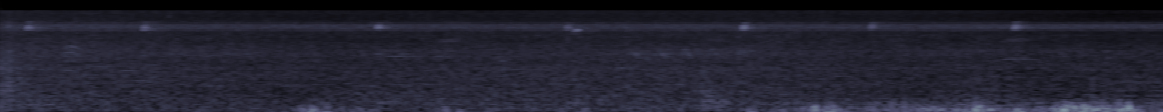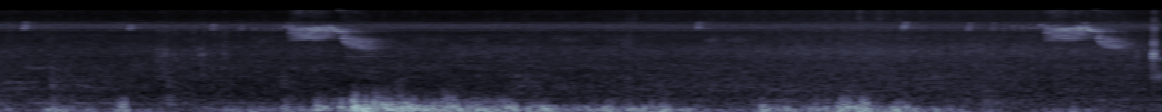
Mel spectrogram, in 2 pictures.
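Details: Blue-black grassquit singing, with another singing nearby, gives two short, high buzzy notes about four seconds apart, with faint high ticks between, over low rumbling wind and handling noise.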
